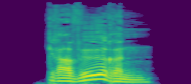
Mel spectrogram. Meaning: dative plural of Graveur
- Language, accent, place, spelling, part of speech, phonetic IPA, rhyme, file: German, Germany, Berlin, Graveuren, noun, [ɡʁaˈvøːʁən], -øːʁən, De-Graveuren.ogg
